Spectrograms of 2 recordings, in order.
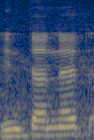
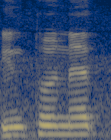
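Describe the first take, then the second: The two takes are said the same way.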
